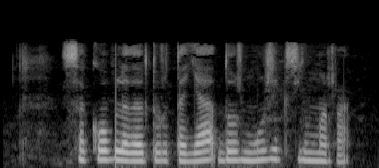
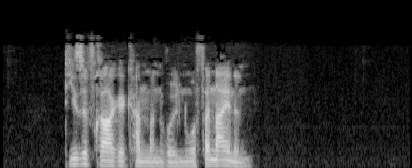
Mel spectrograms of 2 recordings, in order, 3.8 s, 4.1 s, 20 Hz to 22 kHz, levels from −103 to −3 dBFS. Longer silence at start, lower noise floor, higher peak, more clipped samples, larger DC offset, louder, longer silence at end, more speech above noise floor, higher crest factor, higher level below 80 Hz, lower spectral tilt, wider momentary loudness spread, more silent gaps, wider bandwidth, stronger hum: second, 0.25 s vs 0.65 s; second, -64 dBFS vs -78 dBFS; second, -22 dBFS vs -2 dBFS; neither; neither; second, -37 LUFS vs -22 LUFS; second, 0.3 s vs 1.6 s; second, 28 dB vs 56 dB; second, 16 dB vs 24 dB; second, -72 dBFS vs -48 dBFS; about the same, -5 dB/octave vs -4 dB/octave; second, 7 LU vs 11 LU; neither; second, 8 kHz vs 9.6 kHz; neither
